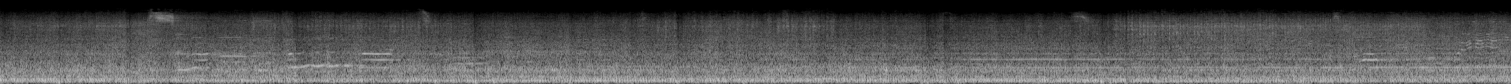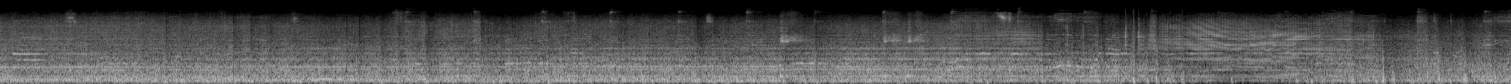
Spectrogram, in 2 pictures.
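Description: Steady engine and road noise of a moving vehicle, heard from on board.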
